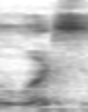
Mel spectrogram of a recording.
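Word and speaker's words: words: एक है वर्ड्स, वर्ड होता है, वर्ड होता है, इसमें आर साइलेंट है, वर्ड हो गया, एस लग गया तो ज हो गया, वर्ड्स हो गया। हम लोग इसको वर्ड्स पढ़ते हैं, गलत है वो। आज के बाद आप पढ़ेंगे वर्ड्स।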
